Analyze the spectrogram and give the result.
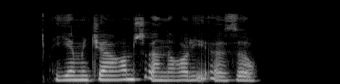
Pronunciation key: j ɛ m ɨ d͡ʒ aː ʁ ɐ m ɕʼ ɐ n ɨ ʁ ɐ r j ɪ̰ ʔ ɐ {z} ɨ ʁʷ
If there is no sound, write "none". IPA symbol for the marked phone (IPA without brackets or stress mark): z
